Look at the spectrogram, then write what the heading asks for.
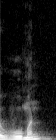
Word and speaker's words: woman: जब वर्ड होता है वुमन, स्पेलिंग होती है WOMAN, तो उसका प्रोनाउंसिएशन होता है वुमन और हिंदी अर्थ होता है एक महिला।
